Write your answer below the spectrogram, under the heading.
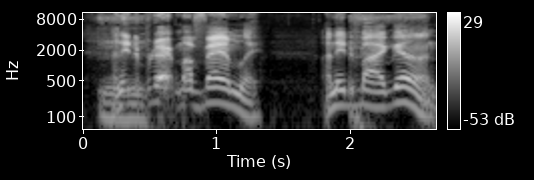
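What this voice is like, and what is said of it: Put-on Southern accent. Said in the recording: “Why the Southern accent, though?”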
